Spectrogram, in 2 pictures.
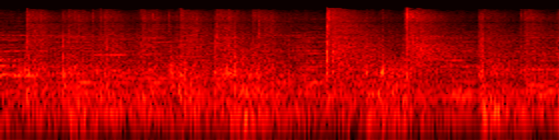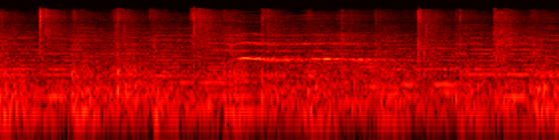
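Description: Slovak folk string band with fiddles and double bass playing a lively dance tune, with dancers' boots stamping and heels striking the wooden stage in many sharp taps.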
